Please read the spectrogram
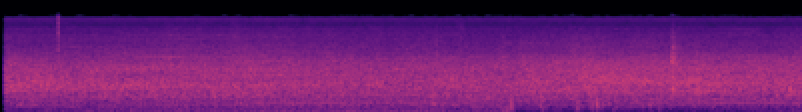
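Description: Steady hum of distant city traffic heard from high above. A low rumble underneath cuts off about five seconds in.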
